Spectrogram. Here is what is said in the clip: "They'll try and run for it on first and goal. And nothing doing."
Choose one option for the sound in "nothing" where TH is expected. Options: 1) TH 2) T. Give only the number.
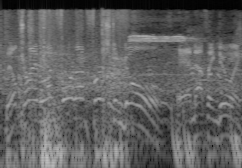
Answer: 1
